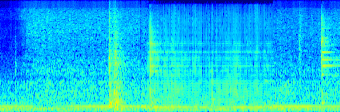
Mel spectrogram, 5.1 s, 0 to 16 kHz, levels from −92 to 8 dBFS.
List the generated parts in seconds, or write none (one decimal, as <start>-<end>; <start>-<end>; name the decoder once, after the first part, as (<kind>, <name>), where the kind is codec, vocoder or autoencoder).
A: 2.2-4.1 (vocoder, BigVGAN v2)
